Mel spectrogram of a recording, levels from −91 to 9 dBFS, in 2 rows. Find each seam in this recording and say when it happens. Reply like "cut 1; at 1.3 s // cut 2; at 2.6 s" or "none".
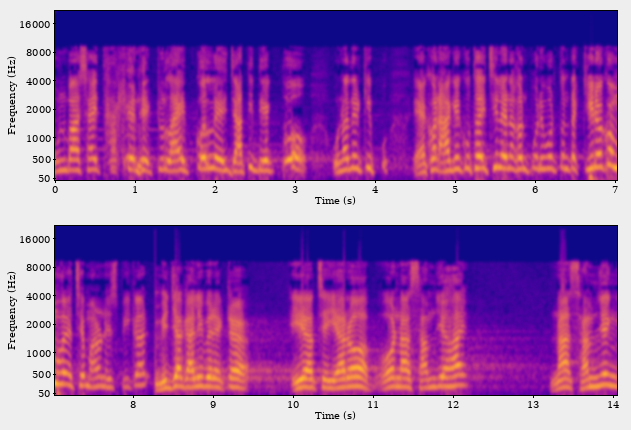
cut 1; at 8.2 s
